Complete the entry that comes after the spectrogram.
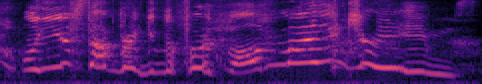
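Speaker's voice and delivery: high-pitched mock indignation; indignant retort. Friend arguing over whose dream it is, indignant.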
